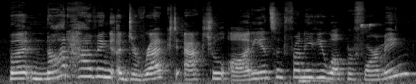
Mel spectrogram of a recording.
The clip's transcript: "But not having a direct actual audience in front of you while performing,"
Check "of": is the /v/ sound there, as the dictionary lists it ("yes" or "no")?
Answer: yes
